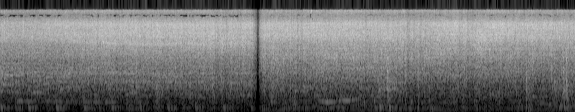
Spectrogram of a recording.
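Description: Chicken strips sizzling in hot oil in a nonstick frying pan as a spatula turns them. The sizzle is steady and drops out for an instant about four seconds in.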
